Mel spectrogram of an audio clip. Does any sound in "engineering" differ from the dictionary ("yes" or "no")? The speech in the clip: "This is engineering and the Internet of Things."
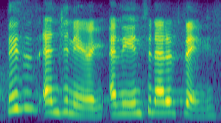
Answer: no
